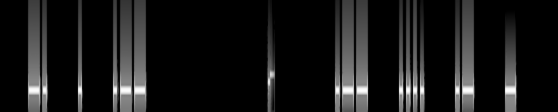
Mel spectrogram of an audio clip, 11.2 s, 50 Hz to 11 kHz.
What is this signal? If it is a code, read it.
Morse code, heard as a keyed tone, about 17 wpm, spaced as for 10 wpm, 700 Hz. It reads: NEW WHAT
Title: 3x Character Spacing - Top 300 Words - 17wpm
